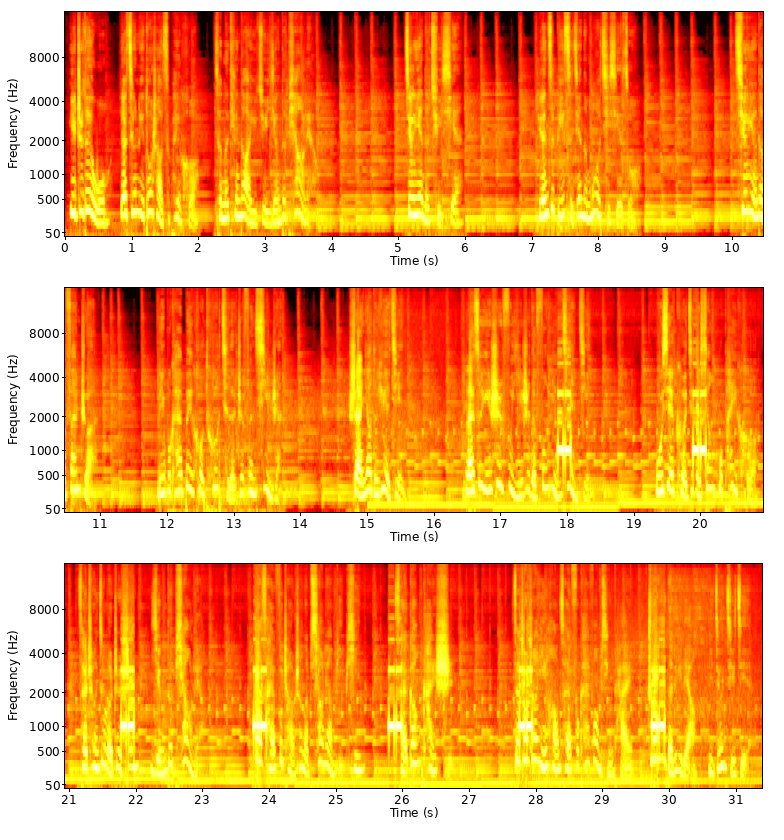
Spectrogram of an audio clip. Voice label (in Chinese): 女 旁白 艺术体操; 招商银行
